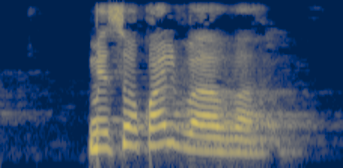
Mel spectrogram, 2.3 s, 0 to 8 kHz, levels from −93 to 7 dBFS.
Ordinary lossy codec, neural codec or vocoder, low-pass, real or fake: Opus, 64 kbps; none; 7.2 kHz; real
